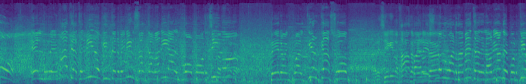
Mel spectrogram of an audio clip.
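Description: Men's voices talking over the noise of a football stadium crowd.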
